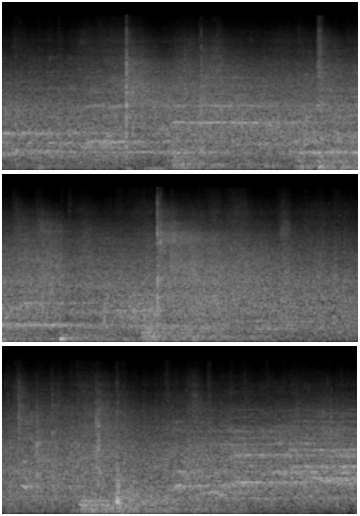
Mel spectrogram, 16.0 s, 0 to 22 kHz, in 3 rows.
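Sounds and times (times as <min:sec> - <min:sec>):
hockey stick hitting puck: 0:01.8 - 0:03.4, 0:07.4 - 0:08.6.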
